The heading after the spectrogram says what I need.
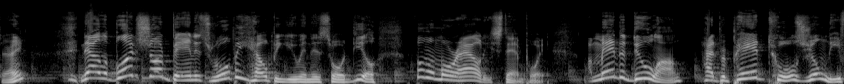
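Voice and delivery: high, upbeat boss character voice; eager corporate villain boss; Kemi Joe voice. Acted. Patreon character reads mission briefing.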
